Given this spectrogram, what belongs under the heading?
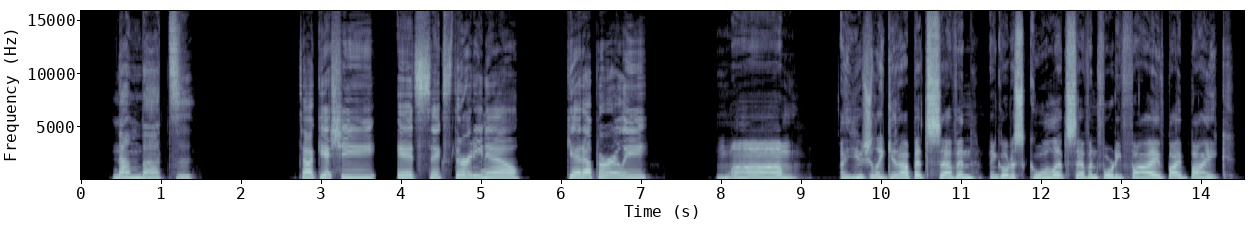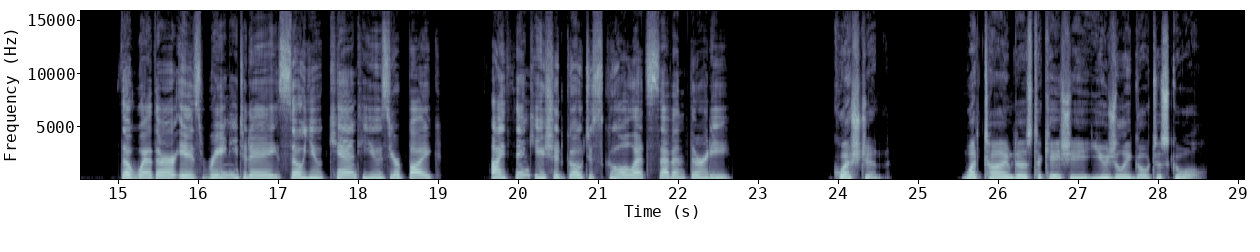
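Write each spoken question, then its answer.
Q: What time does Takeshi usually go to school?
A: At 7:45.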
